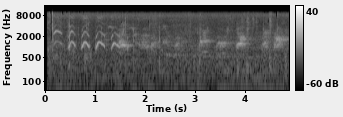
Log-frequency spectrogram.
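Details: Chihuahua at a breeder's pet shop in Kobe, Japan; a run of about five high, arched whimpering yips in quick succession, then softer, quieter whines trailing off over background room noise.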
